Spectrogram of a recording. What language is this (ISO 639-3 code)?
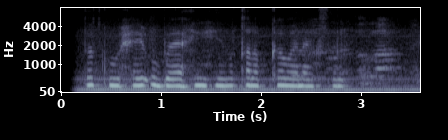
som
